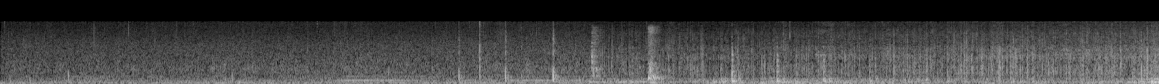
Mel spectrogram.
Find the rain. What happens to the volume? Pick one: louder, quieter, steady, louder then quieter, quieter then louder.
louder.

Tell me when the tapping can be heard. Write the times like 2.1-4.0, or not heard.
4.5-9.7.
